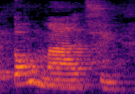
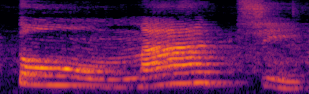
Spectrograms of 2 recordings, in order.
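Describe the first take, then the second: First: Said in the usual way. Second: To-ma-te in three long, separate beats; split into syllables. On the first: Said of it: "veja quando eu vou pronunciar". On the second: Shown as a demonstration. Teacher showing three syllables in tomate, stretched out. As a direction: sound out tomate slowly, syllable by syllable. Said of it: "Eu abro minha boca três vezes pra pronunciar".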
